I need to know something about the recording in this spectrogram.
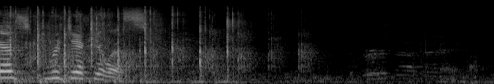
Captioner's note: applause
